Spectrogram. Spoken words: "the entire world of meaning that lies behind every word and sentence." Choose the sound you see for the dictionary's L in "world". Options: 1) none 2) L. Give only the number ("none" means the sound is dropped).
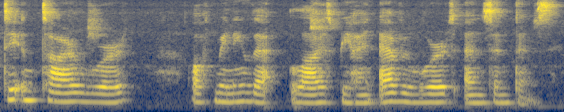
1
